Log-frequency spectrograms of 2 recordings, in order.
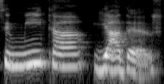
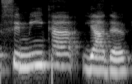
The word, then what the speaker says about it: Sumita Yadav: So the name is Sumita Yadav. That's how it's pronounced. And thank you for giving the opportunity for me to share the exact pronunciation. I accept all forms, but Sumita Yadav is the correct pronunciation.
